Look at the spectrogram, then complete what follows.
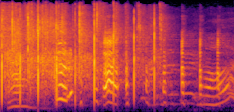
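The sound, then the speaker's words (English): Scattered, uneven claps from an audience as they answer the host's request to clap if they know who Millie Bobby Brown is: sharp irregular smacks mixed with overlapping voices calling out and cheering, moderately loud over about three seconds. “Do you? Clap if you do.”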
